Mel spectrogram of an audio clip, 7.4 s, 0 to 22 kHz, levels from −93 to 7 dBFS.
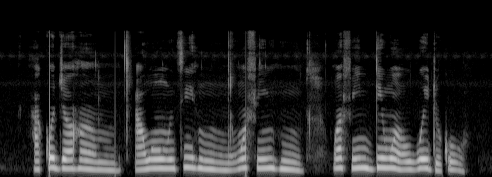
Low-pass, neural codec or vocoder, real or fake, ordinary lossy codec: none; none; real; none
